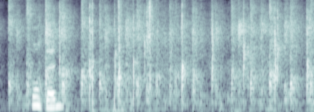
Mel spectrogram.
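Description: An audience breaks into applause, a dense, steady patter of many hands clapping for the full stretch, with a brief vocal sound rising near the start.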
